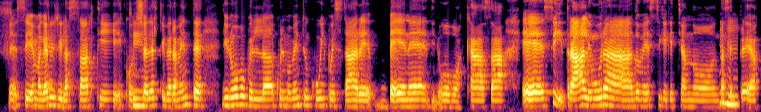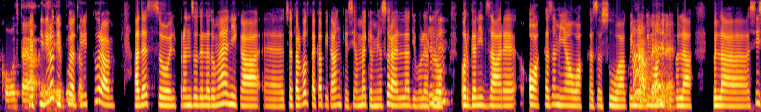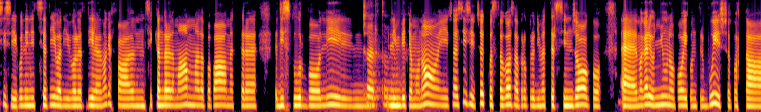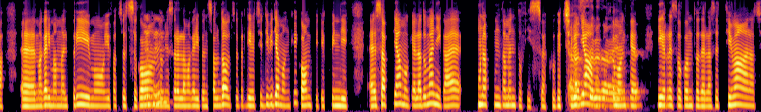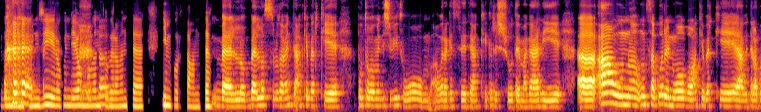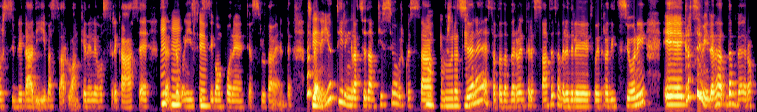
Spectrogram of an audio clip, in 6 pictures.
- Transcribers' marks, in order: drawn out: "mura"; drawn out: "quella"; laughing while speaking: "Eh eh"; chuckle
- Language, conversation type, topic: Italian, podcast, Quali tradizioni ti fanno sentire a casa?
